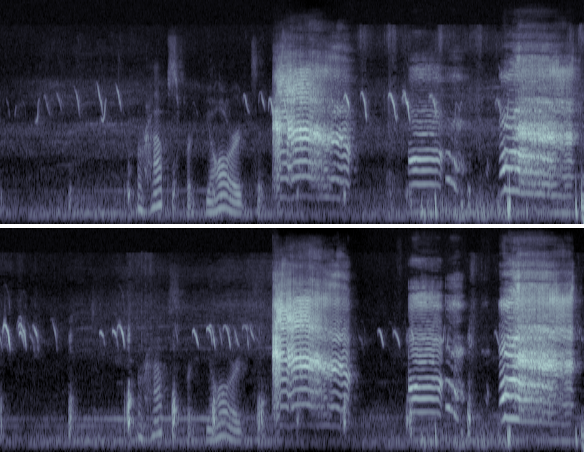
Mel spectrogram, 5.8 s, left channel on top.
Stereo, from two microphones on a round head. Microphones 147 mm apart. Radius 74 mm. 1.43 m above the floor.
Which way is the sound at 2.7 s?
70° right (ahead or behind).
